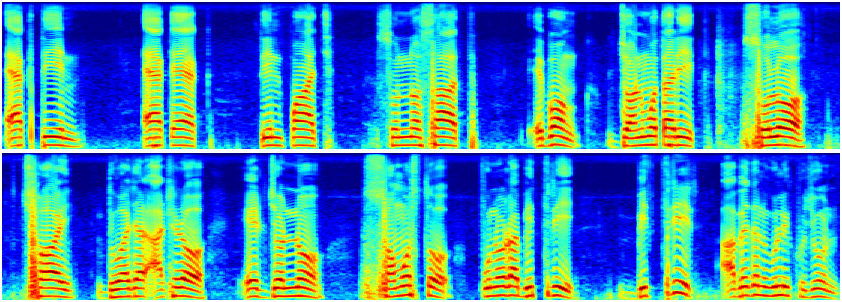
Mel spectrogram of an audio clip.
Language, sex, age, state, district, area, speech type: Bengali, male, 18-30, West Bengal, Paschim Medinipur, urban, read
